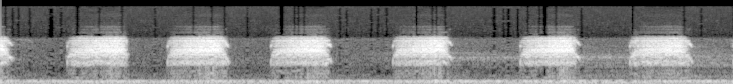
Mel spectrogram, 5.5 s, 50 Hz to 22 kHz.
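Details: Owl calling at night while stashing a rat, filmed by a live camera on 21 August at 1:41 am; raspy hissing bursts of even length come about once a second, with constant low background hum.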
